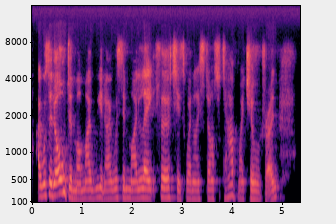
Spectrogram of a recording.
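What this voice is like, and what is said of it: British London accent. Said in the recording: “You might be able to tell from my accent that I'm from the UK, uh, live in London.”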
